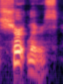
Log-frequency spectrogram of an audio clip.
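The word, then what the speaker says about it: Schertler: these tuners are super cool i hope i pronounced them right they're called shirtless s-c-h-e-r-t-l and they're made in switzerland open gear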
